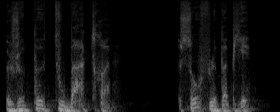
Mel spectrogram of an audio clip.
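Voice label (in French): French Male Blague; ToutBattre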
